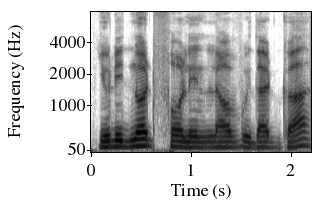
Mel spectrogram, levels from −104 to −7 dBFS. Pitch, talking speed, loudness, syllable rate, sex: 120 Hz, 245 wpm, -16 LUFS, 4.4 syllables/s, male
